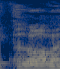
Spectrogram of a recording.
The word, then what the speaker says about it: paloma: to look at is the paloma knot or polymer knot depending on where you're in the country and how you choose to pronounce it now i find that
